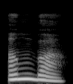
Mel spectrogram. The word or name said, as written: ಅಂಬು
